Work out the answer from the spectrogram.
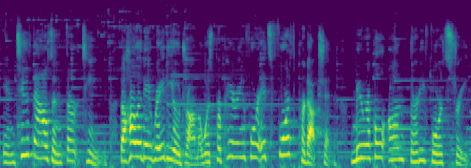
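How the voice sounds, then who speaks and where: A woman's voice: sits high, big pitch swings, normal speed, faint music behind. A woman narrating a scripted documentary retrospective as its host.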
